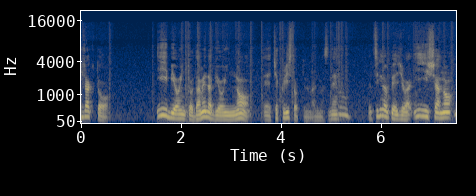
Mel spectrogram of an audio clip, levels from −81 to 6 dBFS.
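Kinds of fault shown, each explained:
Speech cut by the noise suppressor: between about 4.45 and 5.15 s the suppressor mistakes part of the speech for background and pulls it down with the room noise, which sits about 22 dB below the talker. The deepest dip is about 11 dB, and roughly half a second of speech in that stretch ends up sounding swallowed and faint, as if the talker briefly turned away from the mic.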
